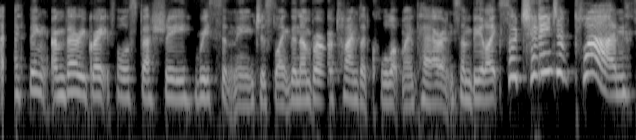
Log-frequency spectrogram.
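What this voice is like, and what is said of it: English accent. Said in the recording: “Everyone listening can notice the English accent”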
